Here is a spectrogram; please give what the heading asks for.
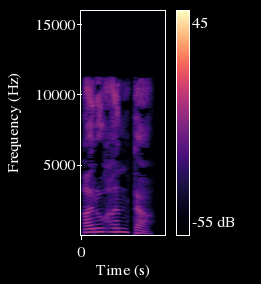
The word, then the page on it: ಅರುಹಂತ: aruhanta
